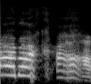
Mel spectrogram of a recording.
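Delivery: very high, shrill, loud scream. Retelling a movie chase scene where the cop runs past someone: imitating Dennehy screaming. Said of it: "he just screams".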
